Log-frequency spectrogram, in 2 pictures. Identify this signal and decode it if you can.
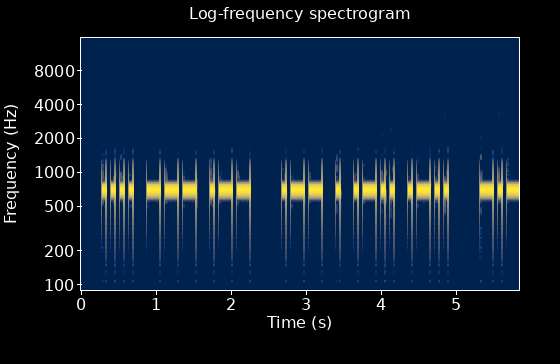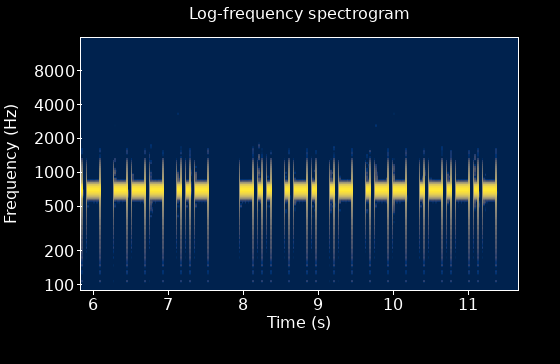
Morse code, heard as a keyed tone, about 20 wpm, 700 Hz. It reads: HOW WELL YOU DRAW.
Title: Sentences from Top 1000 Words - Review Part 1 - 20wpm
